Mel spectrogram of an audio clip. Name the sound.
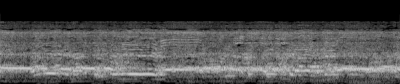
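crowd shouting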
